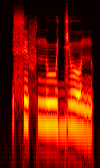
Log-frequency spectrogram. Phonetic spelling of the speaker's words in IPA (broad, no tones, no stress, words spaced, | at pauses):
sɪfnu dʲon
